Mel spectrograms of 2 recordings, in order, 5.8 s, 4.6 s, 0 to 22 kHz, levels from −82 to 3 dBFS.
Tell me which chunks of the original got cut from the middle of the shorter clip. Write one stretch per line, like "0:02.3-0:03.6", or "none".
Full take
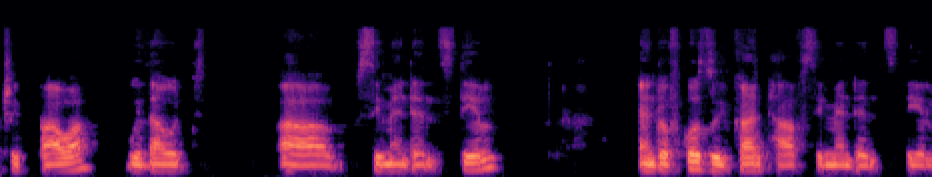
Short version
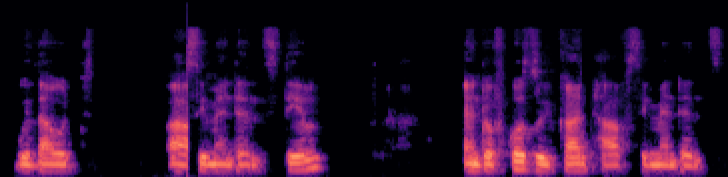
0:01.9-0:02.3

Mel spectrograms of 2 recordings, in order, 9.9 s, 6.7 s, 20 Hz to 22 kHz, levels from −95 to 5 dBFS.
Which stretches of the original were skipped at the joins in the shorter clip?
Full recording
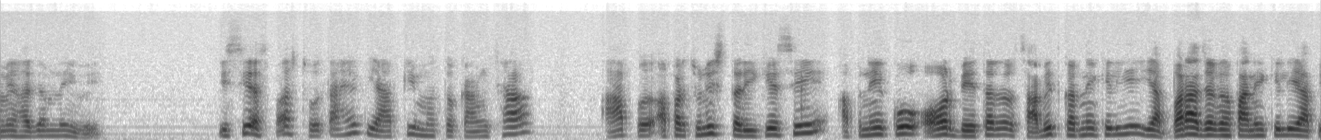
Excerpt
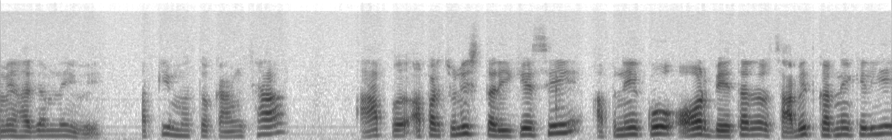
0:01.1-0:03.0

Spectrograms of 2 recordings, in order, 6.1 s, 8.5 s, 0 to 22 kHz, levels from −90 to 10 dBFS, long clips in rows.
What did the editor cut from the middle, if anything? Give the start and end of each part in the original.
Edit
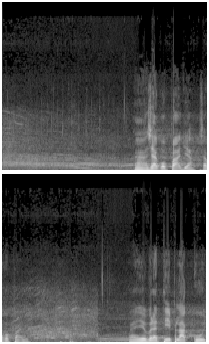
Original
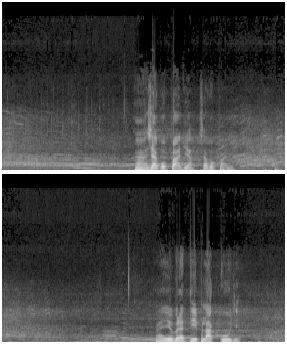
0:04.7-0:06.3

